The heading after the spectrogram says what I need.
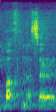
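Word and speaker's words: Bukht Nasr: slightly different name, but if you pronounce the CH as a Kha, then you will come to the name Bakht Nasr.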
